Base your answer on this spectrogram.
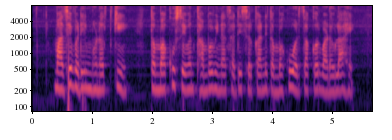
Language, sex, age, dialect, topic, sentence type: Marathi, female, 25-30, Northern Konkan, agriculture, statement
